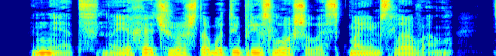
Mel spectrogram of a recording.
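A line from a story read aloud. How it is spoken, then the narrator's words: Serious tone. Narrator (Russian): серьезным тоном сказал я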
